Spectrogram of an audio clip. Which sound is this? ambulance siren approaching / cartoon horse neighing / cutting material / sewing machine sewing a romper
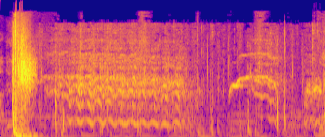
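cartoon horse neighing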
